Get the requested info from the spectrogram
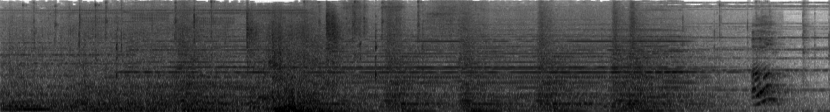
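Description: Orchestral film score with held tones over low pulses and a heavy hit about three seconds in; it quiets toward the end.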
